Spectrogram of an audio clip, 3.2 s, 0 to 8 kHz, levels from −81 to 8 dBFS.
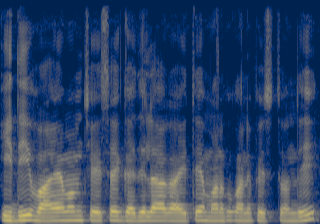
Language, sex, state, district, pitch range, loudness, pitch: Telugu, male, Telangana, Komaram Bheem, 145-160 Hz, -17 LUFS, 150 Hz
